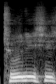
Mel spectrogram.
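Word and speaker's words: 遵义: 중국 발음으로는 준이입니다. 인구 625만의 큰 도시예요. 귀양 다음에 큰 도시가 준이입니다. 준이시 중심지에서 교외 쪽으로 가면은 동공사진이라는 마을이 나오는데 거기에 이 동주 술회사가 있습니다.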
